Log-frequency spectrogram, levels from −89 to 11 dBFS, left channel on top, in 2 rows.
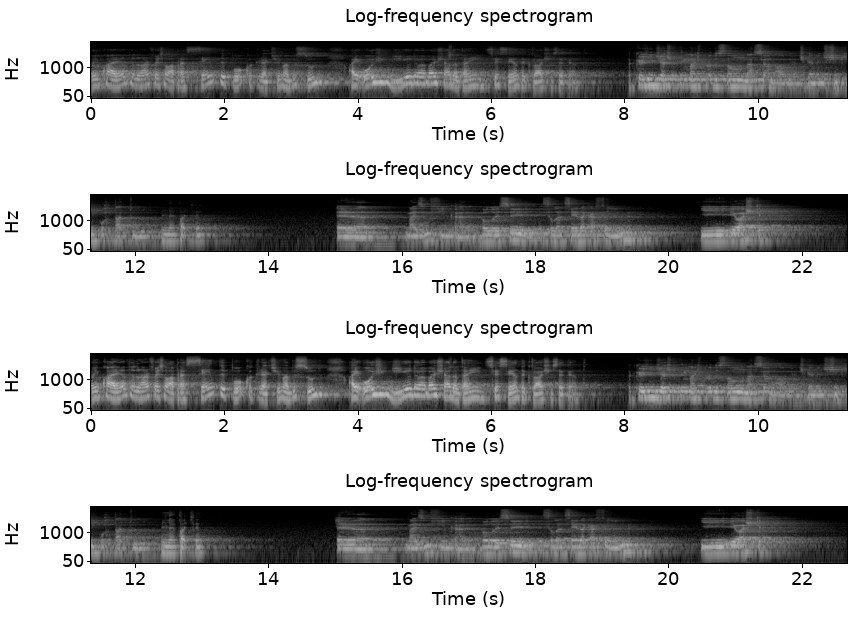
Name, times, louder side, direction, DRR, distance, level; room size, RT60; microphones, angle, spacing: voice 1, 0.0-7.3 12.4-13.1, right 4 dB, 90° right, 12 dB, 0.5 m, -27 dB
voice 2, 8.1-12.2 15.0-15.6 16.0-19.6 20.5-21.4, right 1 dB, 20° left, 1 dB, 1.7 m, -31 dB
17.5 x 8.8 x 9.4 m, 2.5 s
head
